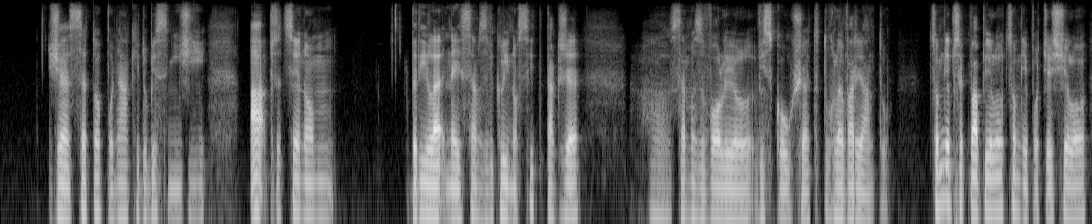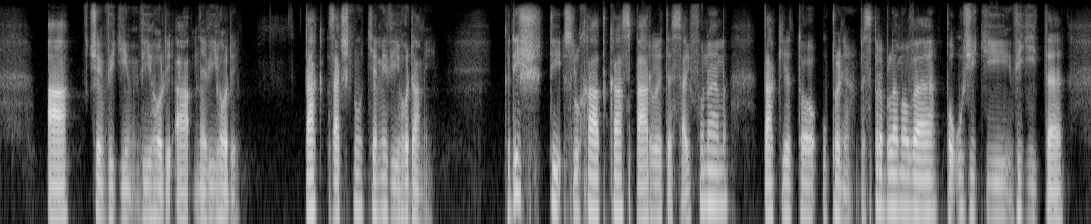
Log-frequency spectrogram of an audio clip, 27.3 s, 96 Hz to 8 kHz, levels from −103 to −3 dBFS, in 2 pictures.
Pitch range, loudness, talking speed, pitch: 95-120 Hz, -26 LUFS, 110 wpm, 105 Hz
